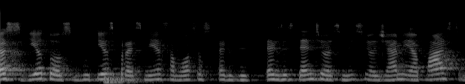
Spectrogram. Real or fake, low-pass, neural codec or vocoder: real; 7.2 kHz; none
